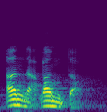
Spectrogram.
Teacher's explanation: جیسے انعمتا، دیکھیے انعمتا میں نون ساکن ہے، اس کے بعد حروف حلقی میں سے عین آیا، جس کی وجہ سے نون کو ہم ظاہر کر کے پڑھ رہے ہیں۔ انعمتا، نون کو پورا ظاہر کر کے پڑھ رہے ہیں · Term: اظہار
